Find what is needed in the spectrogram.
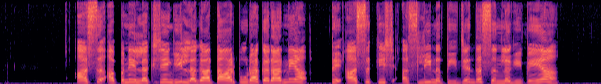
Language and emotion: Dogri, happy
